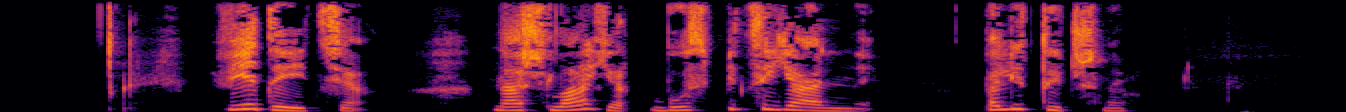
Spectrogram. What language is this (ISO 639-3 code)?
bel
